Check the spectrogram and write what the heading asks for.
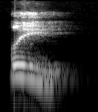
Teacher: قاف دو نقطوں والا ہے، یہ حروف مستعلیہ میں سے ہے تو اس کو پر پڑھا جائے گا، قاف زیر قی۔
